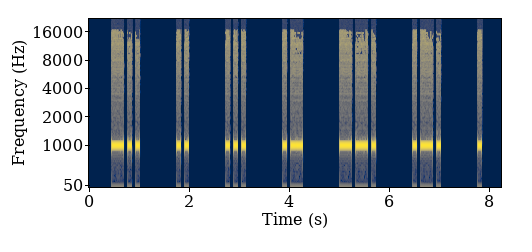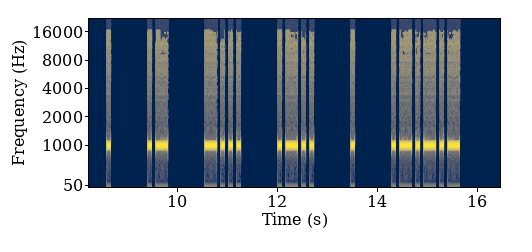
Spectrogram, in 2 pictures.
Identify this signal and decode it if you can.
Morse code, heard as a keyed tone, about 15 wpm, spaced as for 8 wpm, 1000 Hz. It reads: DISAGREEABLE.
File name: qotdfiles / 8wpm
